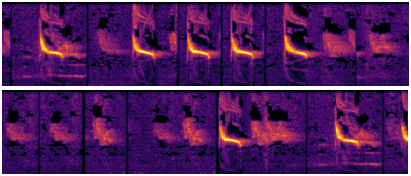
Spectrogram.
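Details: Warbling white-eye (Zosterops japonicus), contact call: female calling to stir the male into song.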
